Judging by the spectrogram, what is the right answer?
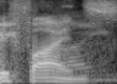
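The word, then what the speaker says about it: Ralph Fiennes: I always forget how to pronounce his name. It's like Ray Ray Fiennes.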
